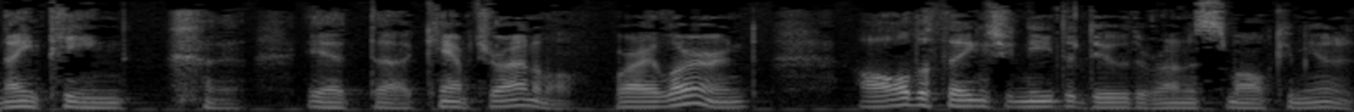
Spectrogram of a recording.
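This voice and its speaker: A man's very deep, low, somewhat breathy voice with an American accent, very wide pitch swings and a moderate pace. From Arizona. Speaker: senior living executive director. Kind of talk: radio interview. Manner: halting, many fillers.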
